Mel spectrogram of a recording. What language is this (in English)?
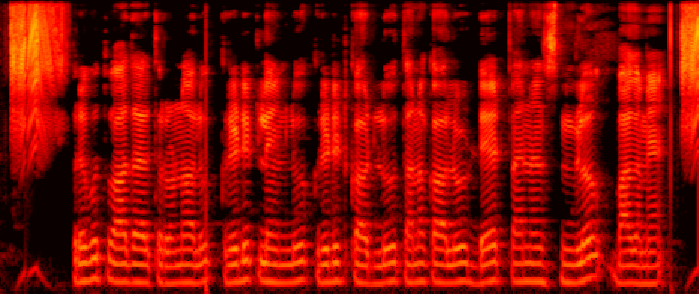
Telugu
